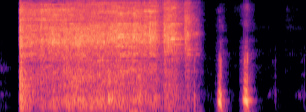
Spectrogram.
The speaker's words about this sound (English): That's her crashing through the window.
